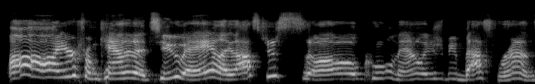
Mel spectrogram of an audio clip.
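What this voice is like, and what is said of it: Loud exaggerated Canadian accent. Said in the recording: “the Ontarian that would come in so hot and loud”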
